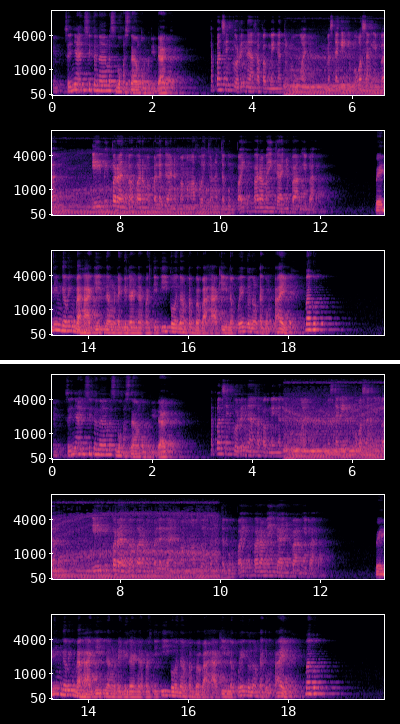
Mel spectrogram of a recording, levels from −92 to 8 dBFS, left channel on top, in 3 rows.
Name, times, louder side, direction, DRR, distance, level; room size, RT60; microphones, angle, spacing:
voice 1, 0.2-2.3 13.1-18.5, left 2 dB, 80° left, 2 dB, 2.8 m, -32 dB
voice 2, 3.3-5.2 5.5-6.8 7.4-11.9, left 3 dB, 40° left, 1 dB, 5.2 m, -38 dB
sound 1, 4.6-10.0, right 3 dB, 75° right, 2.7 m, -39 dB
27.0 x 20.0 x 8.0 m, 1.0 s
head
